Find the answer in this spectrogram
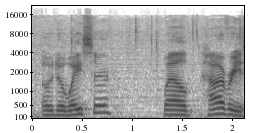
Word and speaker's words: Odoacer: by the Germanic general named, how do you pronounce that? Odoacer. Odoacer.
